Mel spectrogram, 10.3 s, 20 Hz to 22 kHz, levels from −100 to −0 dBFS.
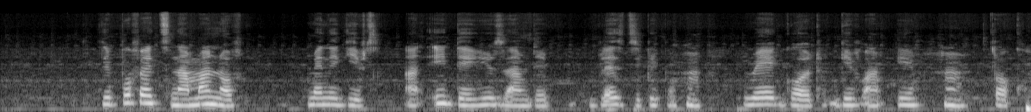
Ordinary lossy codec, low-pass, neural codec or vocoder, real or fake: AAC, 96 kbps; 14.4 kHz; none; real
